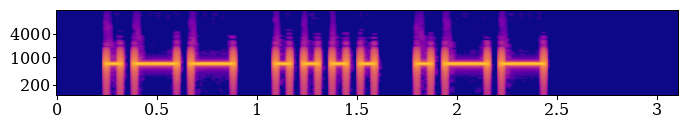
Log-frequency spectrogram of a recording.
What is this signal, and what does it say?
Morse code, heard as a keyed tone, about 17 wpm, 700 Hz. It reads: WHW
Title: Three Challenging Letter-Number Combinations 17wpm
